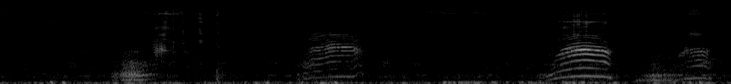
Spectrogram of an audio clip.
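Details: Beni, an elderly black house cat in heat, watched by a golden retriever at home, gives drawn-out wavering yowls, some rising and falling, spaced a few seconds apart in a quiet room.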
